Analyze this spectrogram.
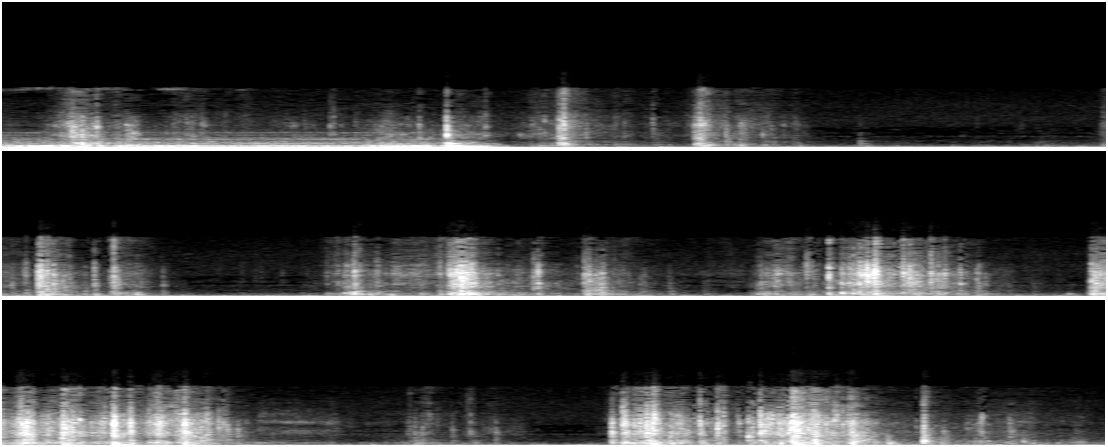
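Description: Sheets of paper being unwrapped, unfolded and handled, rustling in a series of short crackling bursts. A sustained music chord sounds at first and stops about two seconds in.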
